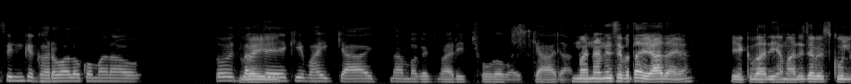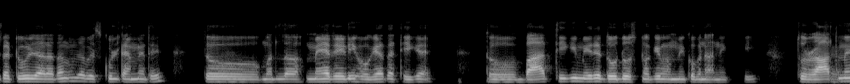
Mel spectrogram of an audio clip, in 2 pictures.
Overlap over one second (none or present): none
